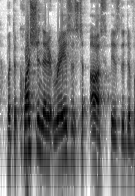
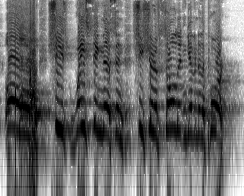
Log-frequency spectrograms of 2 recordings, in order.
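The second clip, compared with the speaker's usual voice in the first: mocking outraged disciples; 10 semitones higher, 5 dB louder than usual. Preacher mocks the disciples' outcry.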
